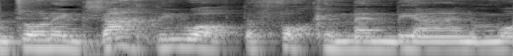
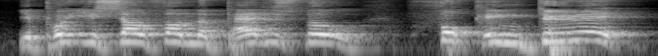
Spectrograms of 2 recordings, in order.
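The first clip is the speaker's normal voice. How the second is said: higher pitched, furious rant building up; real anger; 7 semitones higher than usual. Real, not acted. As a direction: let it burst out, pitch climbing in real anger. Angry rant climaxing at Tommy Robinson.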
